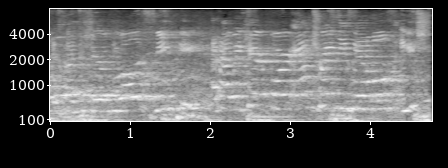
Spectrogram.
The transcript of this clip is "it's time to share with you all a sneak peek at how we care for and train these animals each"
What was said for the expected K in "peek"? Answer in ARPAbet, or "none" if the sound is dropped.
none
